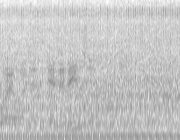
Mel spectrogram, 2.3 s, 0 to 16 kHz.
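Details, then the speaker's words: Toyota HDJ81 1HD-T diesel after rod (big end) bearing replacement and fresh oil: smooth, even idle with a steady low rumble, no knock or tapping, good oil pressure, possibly quieter than before. "uh so yeah it sounds real smooth it's actually in my opinion it sounds quieter and i think it might just be a placebo effect i don't know but it sounds good it's not knocking it's not lacking oil pressure"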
